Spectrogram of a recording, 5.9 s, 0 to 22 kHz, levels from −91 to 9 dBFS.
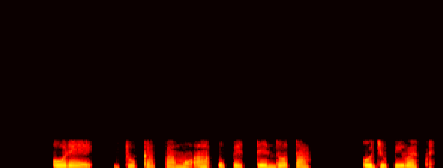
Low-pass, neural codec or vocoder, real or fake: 3.6 kHz; none; real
